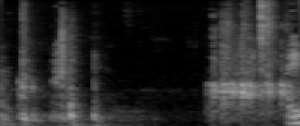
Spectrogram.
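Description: Ryobi ONE+ lithium battery pack being pushed into its plastic battery mount, a few short clicks and knocks in the first second as it seats.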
